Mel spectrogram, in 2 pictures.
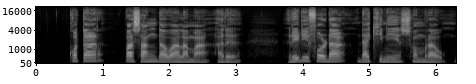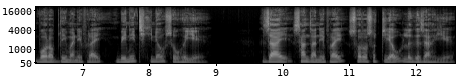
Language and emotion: Bodo, neutral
